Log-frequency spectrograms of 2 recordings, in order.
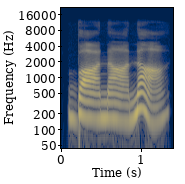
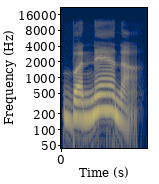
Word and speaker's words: banana: For example, the word banana. The first and last a are reduced to the schwah. It's not banana, it's banana.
